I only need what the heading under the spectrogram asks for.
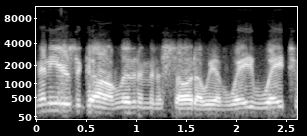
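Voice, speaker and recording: Talking at a fairly quick pace, a man speaks with a New Jersey accent. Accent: New Jersey American. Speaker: rock guitarist. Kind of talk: radio interview. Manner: animated.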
